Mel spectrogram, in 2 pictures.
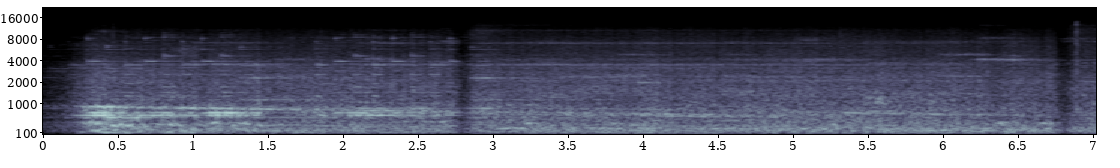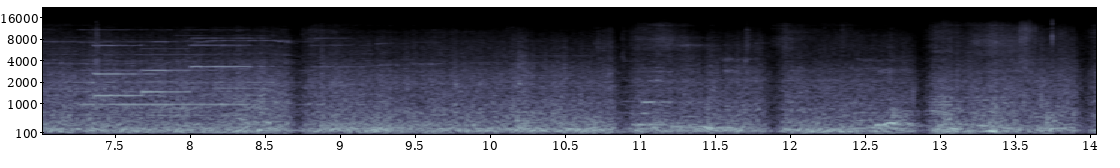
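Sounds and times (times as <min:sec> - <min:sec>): train rumbling over rails: 0:00.0 - 0:14.0
high brake squeals: 0:03.0 - 0:06.8.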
